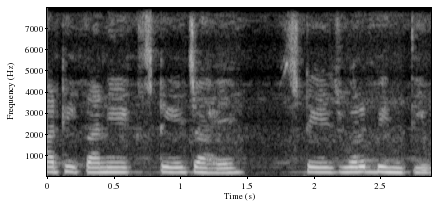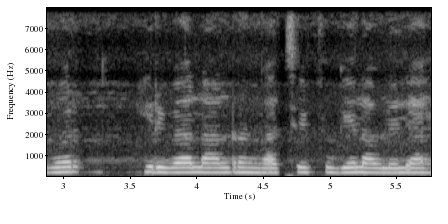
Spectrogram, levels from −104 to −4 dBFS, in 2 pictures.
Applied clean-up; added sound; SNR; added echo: none; none; none; none.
